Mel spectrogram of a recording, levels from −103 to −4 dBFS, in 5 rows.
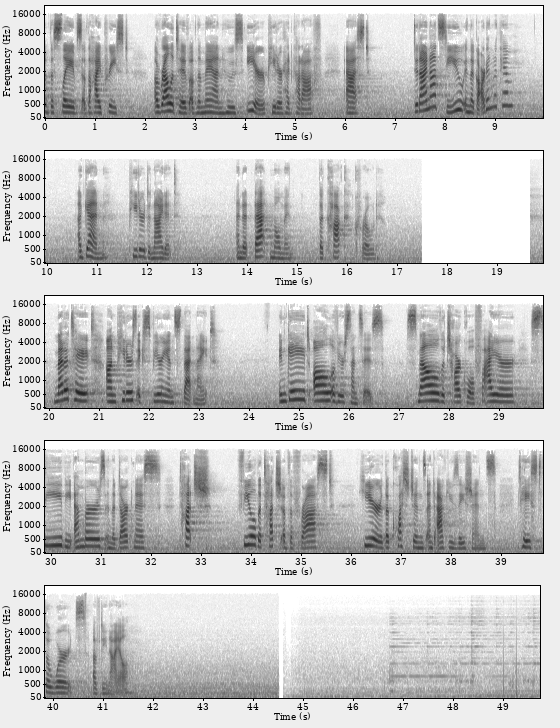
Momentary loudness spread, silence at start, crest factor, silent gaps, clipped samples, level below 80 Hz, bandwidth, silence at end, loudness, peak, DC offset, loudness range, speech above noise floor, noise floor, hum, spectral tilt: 16 LU; 0 s; 24 dB; 17.50-19.66 s, 44.53-44.60 s; under 0.1%; -58 dBFS; 16.5 kHz; 0.1 s; -30 LUFS; -8 dBFS; under 0.1%; 10 LU; 33 dB; -63 dBFS; none; -2.5 dB/octave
